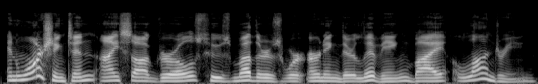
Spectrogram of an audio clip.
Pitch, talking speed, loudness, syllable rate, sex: 165 Hz, 145 wpm, -16 LUFS, 4.1 syllables/s, male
